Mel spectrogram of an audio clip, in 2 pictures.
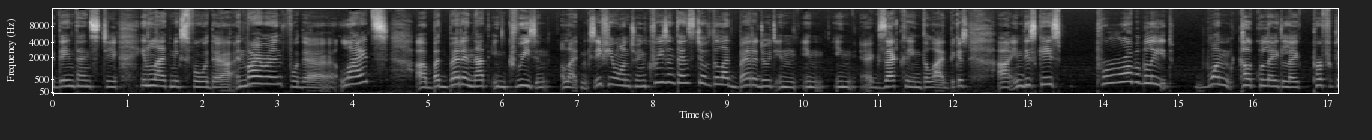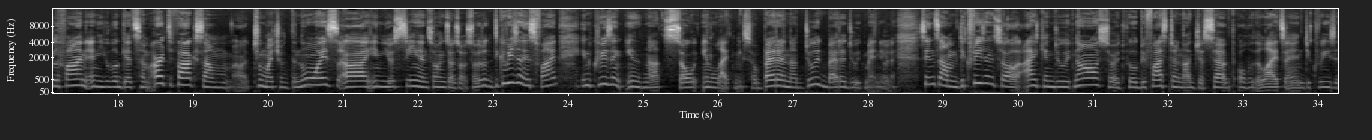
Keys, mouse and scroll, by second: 30.5 click.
